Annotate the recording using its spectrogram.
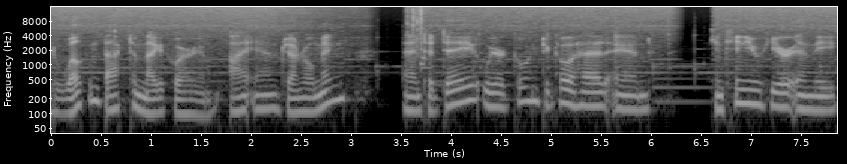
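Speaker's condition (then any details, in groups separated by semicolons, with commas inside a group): No condition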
